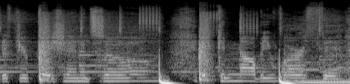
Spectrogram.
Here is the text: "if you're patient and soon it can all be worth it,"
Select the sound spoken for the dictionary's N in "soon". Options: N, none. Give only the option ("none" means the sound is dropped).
none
